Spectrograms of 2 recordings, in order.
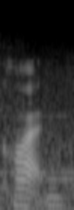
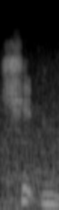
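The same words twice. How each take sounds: First: The word begins with a k sound. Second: The word begins with a ch sound. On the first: This is how most other people say it. "everyone says it's, it's chitin. And I'm like, how does the C H make chitin?" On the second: This is the speaker's own preferred way. "it's chitin to me because it's a ch sound at the start"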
